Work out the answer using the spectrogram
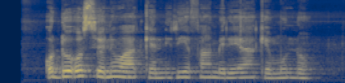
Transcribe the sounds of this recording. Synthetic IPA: odoːsjonewakɛniɾiɛfamiɾejakɛmunɔ

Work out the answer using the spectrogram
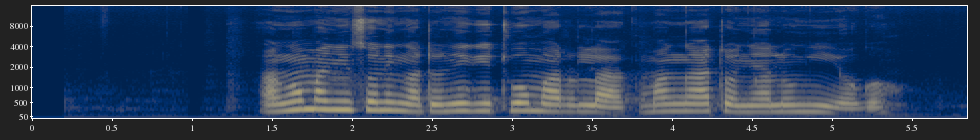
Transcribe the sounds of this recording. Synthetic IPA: aŋɔmaɲisonɪŋatɔnɪɡɪtwomarlakmaŋatɔɲaloŋijɔɡɔ

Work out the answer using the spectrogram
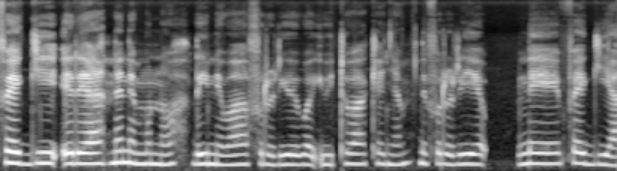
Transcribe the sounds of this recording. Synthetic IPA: fɛɡieɾeanɛnemonɔðiinewafoɾoɾiewaʔiwitowakɛɲamnefoɾoɾi | nefɛɡia

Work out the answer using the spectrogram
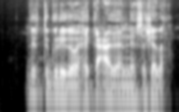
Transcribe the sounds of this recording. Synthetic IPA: ɖɪrt̪ʰɪɡʊɾɪɣɐwɑħɑjkʰɐʕɑːwaːnːɛːfsɐʃɐðɐ̰

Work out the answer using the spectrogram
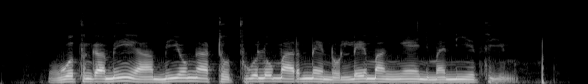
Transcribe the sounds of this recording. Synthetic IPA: wot̪ŋɡamɪjamɪjɔŋatɔt̪wolomarnɛnɔlemaŋɛɲmaniet̪ḭn

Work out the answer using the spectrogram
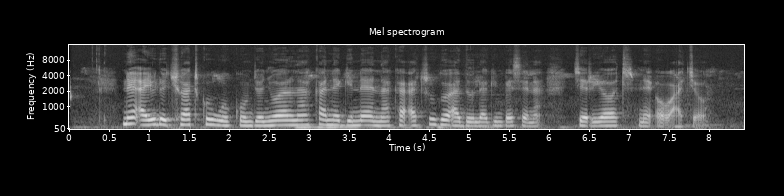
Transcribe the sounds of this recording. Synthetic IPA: nɛʔajʊdot͡ʃwatkowokːomd͡ʒɔɲwɔlnakanɛɡɪnɛnakaʔatʰuɡoad̪ulaɡɪmbɛsɛna̰t͡ʃeɾiɔtnɛʔɔ̰wa̰t͡ʃɔ̰

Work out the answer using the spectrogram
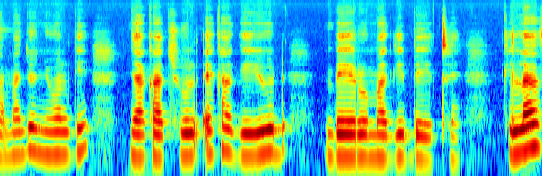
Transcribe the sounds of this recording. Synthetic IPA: amad͡ʒɔɲwɔlɡɪɲakat͡ʃulɛkaɡɪjud | mbeɾomaɡɪbetʰe | kɪla

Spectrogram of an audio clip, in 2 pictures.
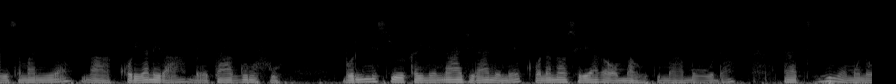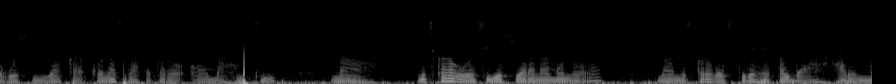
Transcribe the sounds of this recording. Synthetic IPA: ɣesamania̰nakʰoɾeaneɾamɛ̰taɡuɾufu | boɾinesjokainɛnad͡ʒeɾanɛnɛkʰɔnanaɔseɾeaɣaɔmahutimamoɣoda | natʰihiɲamonɔɣoʃiɣakɔnasiɾafataɾɔɔmahutʰinamesi̥kɔɾɔɣɔsiɣeʃiaɾanamonɔ | namesi̥kɔɾɔɣɔsi̥keɾɛɦɛfaidahaɾem

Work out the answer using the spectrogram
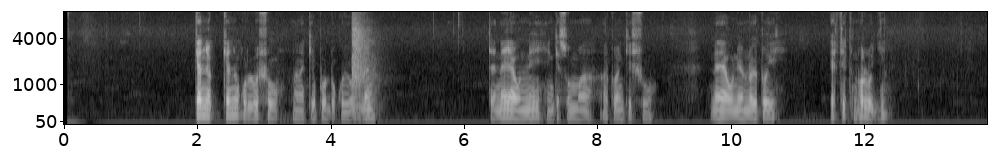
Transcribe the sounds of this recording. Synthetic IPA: keɲokːeɲokoloʃonanakipodokojoleŋ | tenejawnihiŋkisumaatuaŋkiʃu | nejawninojtoj | eteknoloɟi

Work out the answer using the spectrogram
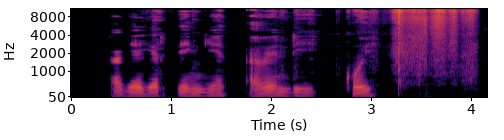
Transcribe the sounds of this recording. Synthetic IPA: aɡeɡeɾt̪iŋɡiet̪̚a̰wendi | koj

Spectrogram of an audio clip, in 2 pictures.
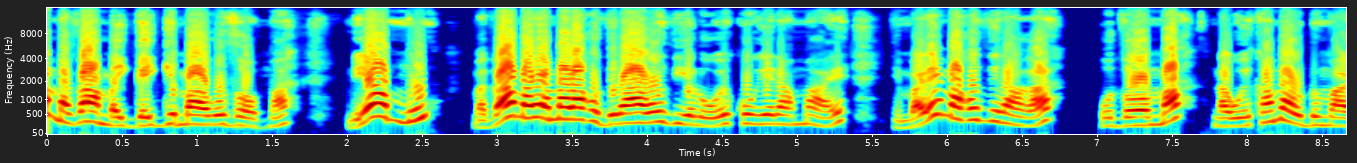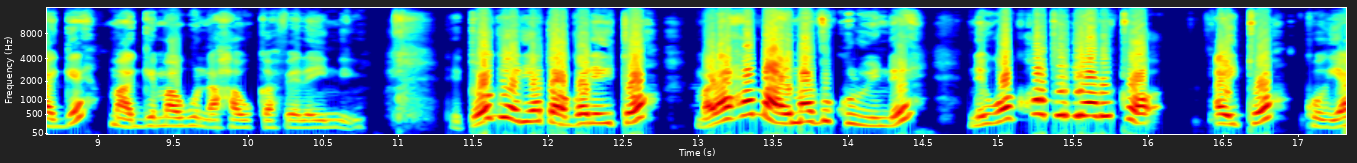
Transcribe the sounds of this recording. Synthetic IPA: maðamaiɡaiɡemaɣoðɔma | neamu | maðamaɾemaɾaɦoðeɾaɣaɣoðieɾowekoɣeɾamae | nemaɾemaɦoðeɾaɣa | ɣoðɔmanaɣwekamaondomaɡemaɡemaɣunahaukafɛɾɛine | netoːɡeoɾiatɔːɡɔɾeitɔ | maɾɛɦɛmaemaðukuɾwine | neɣwɔkohateɾiaɾutɔ | aitokoɣe

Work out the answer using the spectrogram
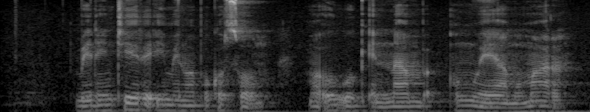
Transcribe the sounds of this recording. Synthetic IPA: benɪntʰjeɾeʔɪmelwapɔkɔsɔŋma̰ʔowokenamboŋweamɔmaɾa

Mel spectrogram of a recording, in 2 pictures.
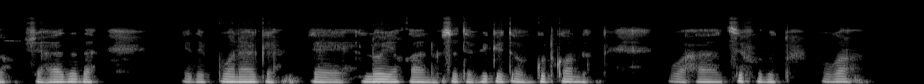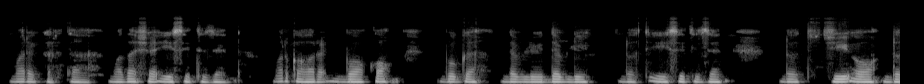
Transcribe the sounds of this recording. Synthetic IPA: ʃɐɦaːðɐðɐ | ɪðɪb̚wɑnaːɡɐɛːlɔːjɑqɑːnɔsɐrt̪ʰɪfɪkʰɛt̪ʰɔːɡʊd̪kʰɔnd̪ɐ | wɑħɑːd̪sɪfʊðʊd̪ʊɣɐ | mɐɾɪkʰɐrt̪ʰaːmɐðɐʃɐiːsɪt̪ʰɪsɐn | mɐrkʰɐɦɔɾɛbɔːqɔ | bʊɡɐd̪ɐbljud̪ɐblju | d̪ɔt̪ʰːsɪt̪ʰɪsɐn | d̪ɔt̪ʰt͡ʃiːɔːd̪ɔ

